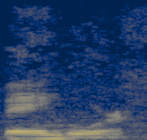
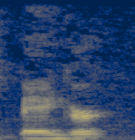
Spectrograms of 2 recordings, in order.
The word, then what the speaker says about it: Bangor: I'm like, how do you pronounce the word or? I'm like, now put them together, bang or.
